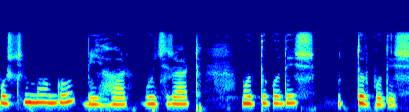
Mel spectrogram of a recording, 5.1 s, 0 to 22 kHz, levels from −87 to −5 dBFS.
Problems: low volume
